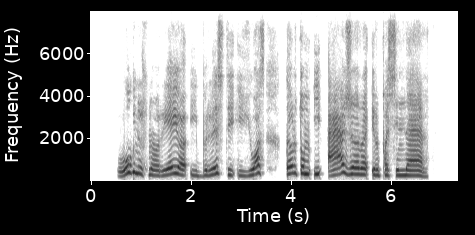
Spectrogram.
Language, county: Lithuanian, Kaunas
